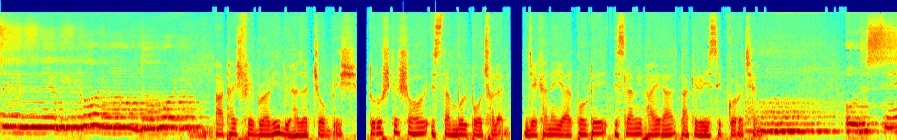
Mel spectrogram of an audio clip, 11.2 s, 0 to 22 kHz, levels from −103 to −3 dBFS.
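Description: Throughout, grainy distortion tracks the sound, likely low bit depth without dither fitting 5-bit rounding. Unlike steady dither hiss, this grit moves with the signal.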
